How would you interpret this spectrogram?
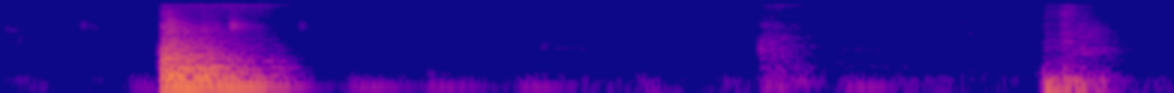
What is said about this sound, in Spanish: Empezó una puerta a moverse sola en el set, lo que están preocupando.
